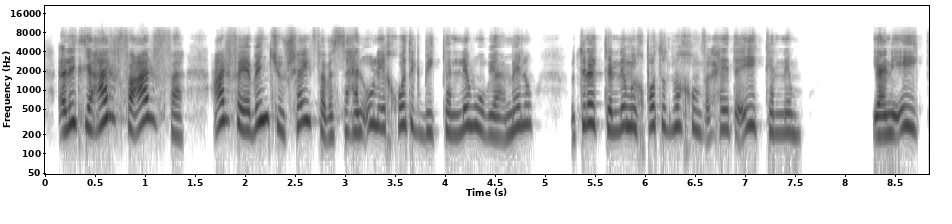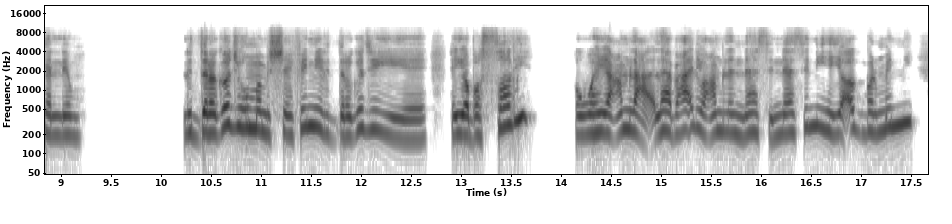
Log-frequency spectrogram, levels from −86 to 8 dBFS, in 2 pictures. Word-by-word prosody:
قالت 310 -1 +4
لي: 250 - +5
"عارفة، 345 +9 +4
عارفة، 315 - +3 0.3
عارفة 315 -1 +3
يا 235 - +6
بنتي 325 +3 +3
وشايفة، 285 +1 -1
بس 195 +4 -5
هنقول 225 +7 -1
إيه 265 - 0
أخواتِك 280 -2 -3
بيتكلّموا 220 +5 -3
وبيعملوا" 215 +8 -3 0.4
قُلت - - -5
لها 305 - +7
يتكلّموا 275 -2 0
يخبطوا 275 +2 -4
دماغهم 260 0 -5
في - - -14
الحيطة، 245 +7 -4
إيه - - -1
يتكلّموا، 220 -6 -5 0.7
يعني 200 +1 +4
إيه 225 - +1
يتكلّموا؟ 200 -4 -4 1.1
للدرجة 215 +5 +5
دي 265 -2 0
هُم 250 -2 +1
مش 205 - +1
شايفيني، 255 +6 +1
للدرجة 195 +2 -4
دي 215 -7 -3 0.5
هي 200 0 +5
باصّة 195 +8 +1
لي! 370 +4 +1 0.4
هو 200 +2 +1
هي 220 0 +3
عاملة 225 +3 +3
عقلها 230 -1 +2
بعقلي، 235 +3 +1
وعاملة 215 +2 -2
إنها 210 +1 -3
سنها 210 +1 -4
سني 265 +1 -5
هي 210 0 -1
أكبر 225 -3 -1
مني. 275 +7 -1
230 Hz, 165 wpm, -23 LUFS, 210-275 Hz, 1.1 s, لها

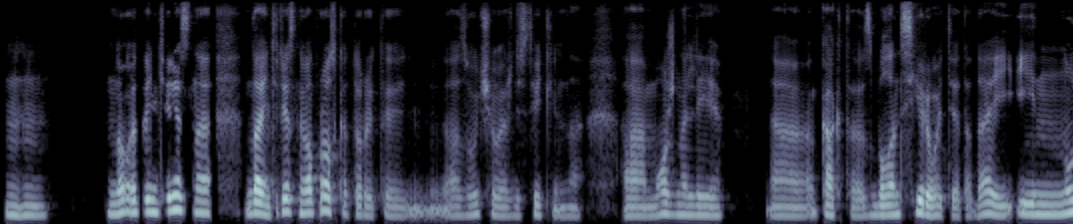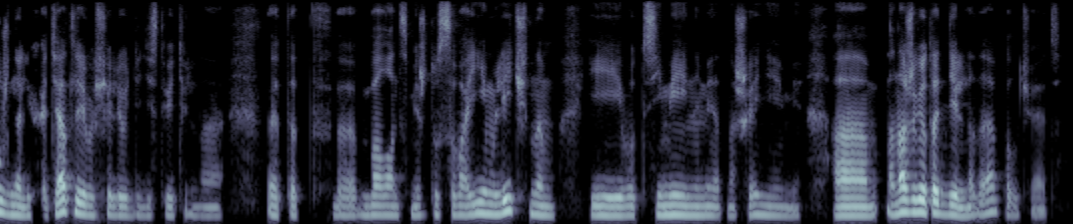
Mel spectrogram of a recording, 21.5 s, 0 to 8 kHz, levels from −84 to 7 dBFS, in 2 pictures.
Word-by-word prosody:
Мгм. 125 -1 -5 0.6
Ну, 150 +4 +3
это 165 +1 +4
интересно. 165 -2 +3 0.3
Да, 150 -2 +8
интересный 170 +4 +1
вопрос, 165 +3 +3
который 125 -3 -6
ты, 115 -1 -9
н 190 - -10
озвучиваешь. 120 -2 -7
Действительно, 115 -2 -9 0.4
а 120 0 -3
можно 135 +3 -3
ли, 125 -2 -3 0.5
а, 115 -1 -6
как-то 115 -3 -3
сбалансировать 125 +1 +2
это, 110 -2 -7
да, 135 +6 -1
и 130 -2 +1
и 140 +1 0
нужно 135 +1 +1
ли? 120 0 -2
Хотят 165 +7 +2
ли 150 -3 +6
вообще 125 +1 -3
люди 120 -1 -4
действительно 115 -1 -11 0.4
этот, - - -5 0.3
э, 120 0 -5
баланс 125 0 -3
между 125 +2 -6
своим 130 +3 +1
личным 135 -6 +1 0.3
и 120 -1 +1
вот 120 0 -6
семейными 125 -1 0
отношениями. 120 0 -7 0.3
А 120 0 +4
она 155 +5 +6
живет 165 -1 +7
отдельно, 130 -5 +4
да, 155 +6 -2
получается? 145 -6 -13
125 Hz, 125 wpm, -23 LUFS, 120-145 Hz, 0.6 s, Да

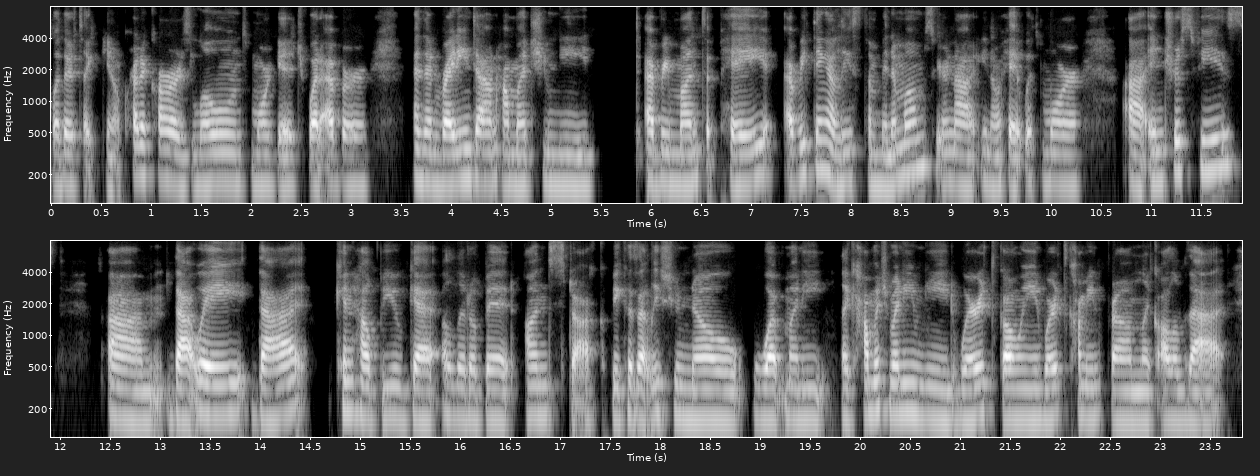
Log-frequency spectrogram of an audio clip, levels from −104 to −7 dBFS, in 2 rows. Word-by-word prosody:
whether 155 +1 +1
it's, 155 0 -9
like, - - -6
you - - -8
know, - - -10
credit 190 0 0
cards, 165 -5 0
loans, 160 +1 -2
mortgage, 155 0 -4
whatever, 155 -1 +2 0.4
and 175 -2 -3
then 165 -1 -2
writing 165 +2 +5
down 165 -1 +1
how 155 - -1
much 155 0 -5
you 160 - -11
need 150 -1 -9 0.5
every 165 -1 +2
month 155 +1 -1
to - - -1
pay 165 +5 -1
everything, 195 +5 -1
at 160 - +1
least 170 +1 -10
the 165 - -6
minimum, 175 +9 -2
so 240 - -13
you're 160 - -5
not, 155 -2 -2
you 170 - -9
know, 150 0 -6
hit - - 0
with - - -4
more, 160 -1 -3 0.5
uh, - - +3
interest 200 +5 -3
fees, 235 +3 -4 0.5
um, 150 -3 +2
that 155 - +8
way, 175 0 +5
that 165 +3 +3 0.3
can 185 -1 -1
help 160 -3 +1
you 160 0 -7
get 155 +5 +3
a 170 - -2
little 160 -1 -3
bit 155 0 -2
unstuck 165 0 -2
because 155 -1 -2
at 160 - +6
least 170 +1 -8
you 170 - -6
know 155 -2 +1
what 160 -1 +5
money 155 -1 -7
like, 160 -1 -2
how 170 - +3
much 185 +2 -1
money 175 0 +1
you 175 - -4
need, 155 -2 -8
where 155 +1 +4
it's 170 0 -1
going, 155 -1 +5
where 155 0 +1
it's 160 0 -3
coming 165 0 -6
from, 150 -1 0
like, 145 -1 -4
all 150 - +3
of 150 0 -5
that, - - +2
160 Hz, 185 wpm, -23 LUFS, 155-170 Hz, 0.5 s, that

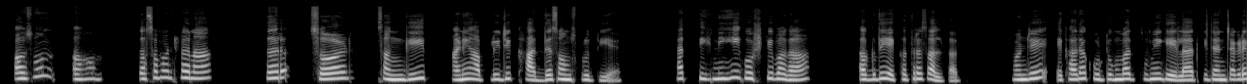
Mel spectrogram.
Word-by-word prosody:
अजून 350 +9 0 0.2
अ, 240 - +1 0.6
तसं 260 +4 0
म्हटलं 310 -1 0
ना, 280 +1 +2 0.6
तर 295 +3 +3 0.3
चढ 260 +3 +4 0.3
संगीत 240 +3 +4 0.3
आणि 225 +3 +4
आपली, 230 -1 0
जी 265 - 0
खाद्यसंस्कृती 215 -2 0
आहे, - - -10 0.6
ह्या 270 - +1 0.2
तिन्हीही 260 +4 +1
गोष्टी 275 0 -1
बघा, 225 -3 +2 0.6
अगदी 230 +4 +2
एकत्र 235 +3 0
चालतात 180 -11 -1 0.5
म्हणजे 235 +6 +3
एखाद्या, 235 +5 +1
कुटुंबात 235 +1 +2
तुम्ही 250 +2 +2
गेलात, 205 -3 +3
की - - -5
ज्यांच्याकडे 225 +2 +2
240 Hz, 130 wpm, -19 LUFS, 225-270 Hz, 0.6 s, चढ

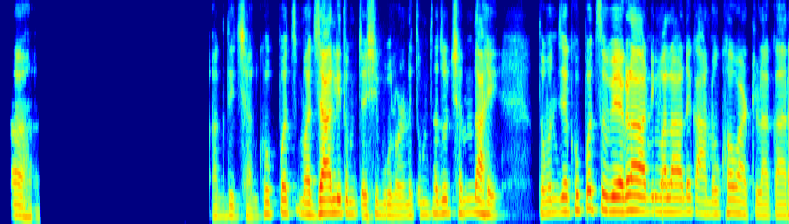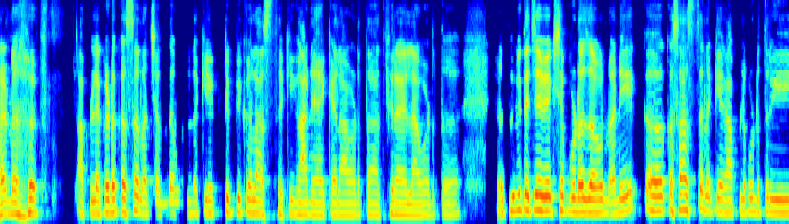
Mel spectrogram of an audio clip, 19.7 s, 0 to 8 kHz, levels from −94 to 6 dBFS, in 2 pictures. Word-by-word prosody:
हां, 140 -2 0
हां. 115 -2 -9 2.2
अगदी 125 +1 -8
छान. 120 -2 -5
खूपच 160 +4 -2
मज्जा 150 +3 +7
आली 175 +1 +5
तुमच्याशी 150 -3 -2
बोलून 140 -2 -4
आणि 135 +2 -6
तुमचा 155 +1 -6
जो 170 +2 0
छंद 175 +2 -2
आहे 150 -4 +3 0.6
तो 155 - -2
म्हणजे 175 +3 +1
खूपच 225 +2 +1
वेगळा 195 0 +9
आणि 190 0 +2
मला 185 -1 +2
अनेक 185 +1 -1
अनोखा 160 +1 -3
वाटला. 150 -4 -3
कारण, 145 +3 -1
अ, 155 - +1 0.8
आपल्याकडं 165 +2 0
कसं 185 +2 +1
ना, 155 - -3
छंद 145 +2 -9
म्हटलं 160 0 -10
की 170 - -4
एक 165 0 -7
टिपिकल 175 -1 -3
असतं, 145 -2 -5
की 165 - -7
गाणे 155 0 -3
ऐकायला 150 +1 -5
आवडतात, 145 0 -7
फिरायला 145 -2 -3
आवडतं. 140 - -8 0.5
तर - - -5
तुम्ही 195 +2 -1
त्याच्यापेक्षा 195 -1 +4
पुढं 185 -1 +3
जाऊन 175 -2 +2
आणि 155 +3 -2
एक 225 0 -8 0.3
कसं 195 +2 -1
असतं 205 +4 -2
ना, 195 - -1
की 180 - -2
आपल्या 170 +1 -5
कुठेतरी 175 -1 -3
165 Hz, 160 wpm, -22 LUFS, 145-180 Hz, 2.2 s, वेगळा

